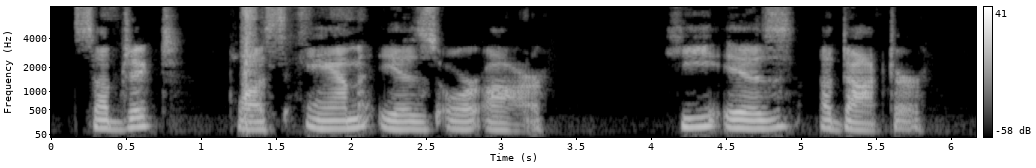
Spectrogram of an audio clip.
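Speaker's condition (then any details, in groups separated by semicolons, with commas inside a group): No condition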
